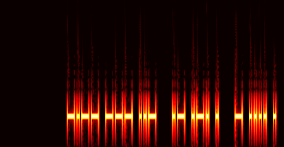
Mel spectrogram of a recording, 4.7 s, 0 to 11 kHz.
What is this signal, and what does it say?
Morse code, heard as a keyed tone, about 30 wpm, 700 Hz. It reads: YOU ARE THE
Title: Sentences from Top 1000 Words - Review Part 2 - 30wpm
